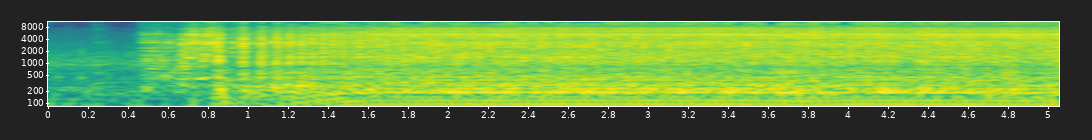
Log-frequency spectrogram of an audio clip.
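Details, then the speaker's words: 1998 Ariens 21" self-propelled mower, model 911080, engine VLV60: starts first pull with old coil after brake adjustment, then runs loud with uneven clattering; terrible noise, cause not yet found. "pull now it's making some terrible noise in there but uh yeah it starts easily on the first pull now and that's with the old coil on"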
